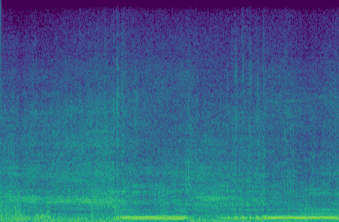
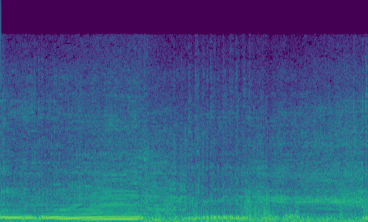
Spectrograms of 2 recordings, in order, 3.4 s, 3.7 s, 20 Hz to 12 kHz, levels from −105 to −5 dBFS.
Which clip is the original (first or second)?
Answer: second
